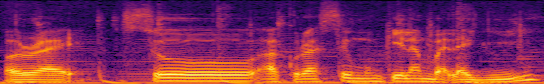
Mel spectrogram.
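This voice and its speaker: A man in his mid-twenties speaks with a Malaysian Malay accent in a relaxed, informal monologue. He puts rhetorical questions straight to his viewers. His voice is dark and mellow, at a middle pitch, with soft music playing faintly underneath. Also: moderate pace. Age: 20s. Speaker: vlogger. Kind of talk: casual reflective monologue to camera.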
